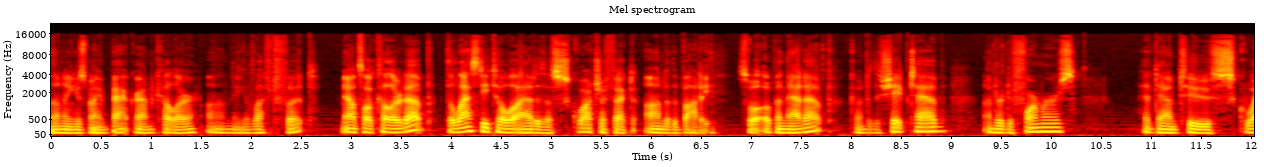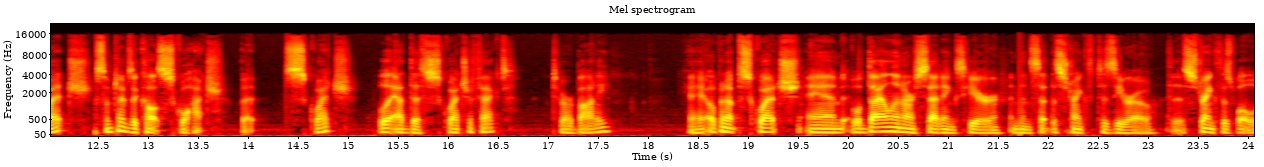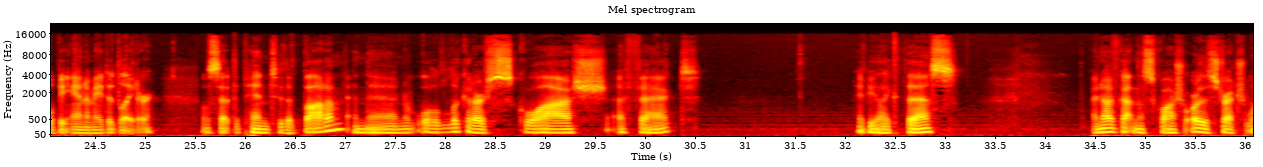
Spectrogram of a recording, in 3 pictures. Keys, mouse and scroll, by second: 6.8 alt+double click, 18.0 double click.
